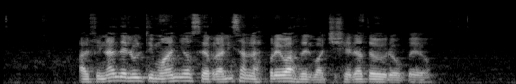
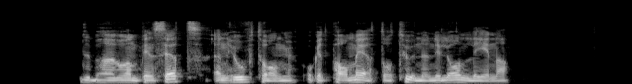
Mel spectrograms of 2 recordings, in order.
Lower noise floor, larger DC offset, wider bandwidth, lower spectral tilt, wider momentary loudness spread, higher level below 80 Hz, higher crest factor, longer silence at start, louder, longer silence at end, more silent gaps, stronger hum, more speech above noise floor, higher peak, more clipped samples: second, -59 dBFS vs under -90 dBFS; neither; first, 11.5 kHz vs 8 kHz; about the same, -5 dB/octave vs -5.5 dB/octave; about the same, 8 LU vs 8 LU; about the same, -56 dBFS vs -52 dBFS; about the same, 20 dB vs 18 dB; about the same, 0.8 s vs 0.8 s; second, -20 LUFS vs -17 LUFS; second, 0.85 s vs 1.25 s; neither; neither; second, 39 dB vs over 74 dB; about the same, -2 dBFS vs 0 dBFS; neither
